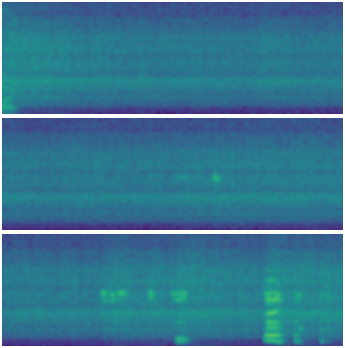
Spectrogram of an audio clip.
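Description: Faint steady hiss of a Skype call line while the remote speaker's voice has dropped out; near the end, a few short, broken fragments of speech come through as the call audio breaks up.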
